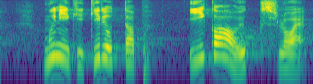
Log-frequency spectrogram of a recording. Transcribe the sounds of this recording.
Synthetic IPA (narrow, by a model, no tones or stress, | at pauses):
mɨnʲikikiɾjut̪ːˑɑb̥ | iɡɑykslo̞ḛb̥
